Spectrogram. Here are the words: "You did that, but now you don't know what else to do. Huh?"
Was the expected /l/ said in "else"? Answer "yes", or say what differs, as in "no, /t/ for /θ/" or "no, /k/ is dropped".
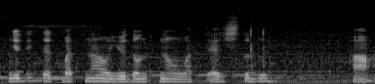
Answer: yes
